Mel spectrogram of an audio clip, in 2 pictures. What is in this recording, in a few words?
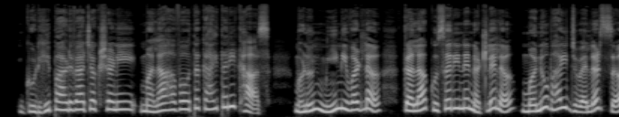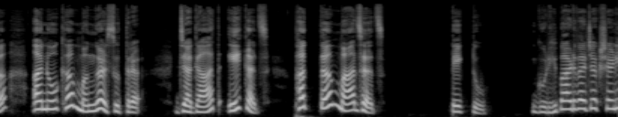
Marathi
